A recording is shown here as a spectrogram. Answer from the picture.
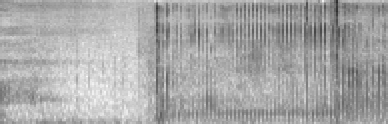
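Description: A dubbed-in fart sound effect: a buzzy, drawn-out raspberry that starts sharply about a second in and carries on, over a low rumble of water and boat.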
